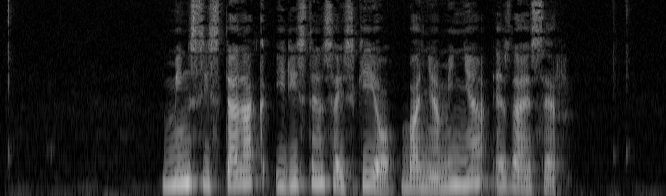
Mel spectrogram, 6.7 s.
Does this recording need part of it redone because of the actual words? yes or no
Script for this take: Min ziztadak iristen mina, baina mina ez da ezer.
yes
